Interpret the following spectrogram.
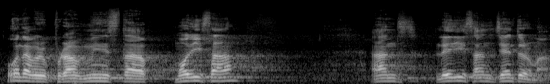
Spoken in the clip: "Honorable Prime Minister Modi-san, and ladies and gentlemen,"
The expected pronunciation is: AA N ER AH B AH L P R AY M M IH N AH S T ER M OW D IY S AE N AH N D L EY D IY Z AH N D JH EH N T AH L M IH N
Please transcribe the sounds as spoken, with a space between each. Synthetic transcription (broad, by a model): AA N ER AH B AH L P R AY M M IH N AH S T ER M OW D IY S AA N AH N D L EY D IY S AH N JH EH N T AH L M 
